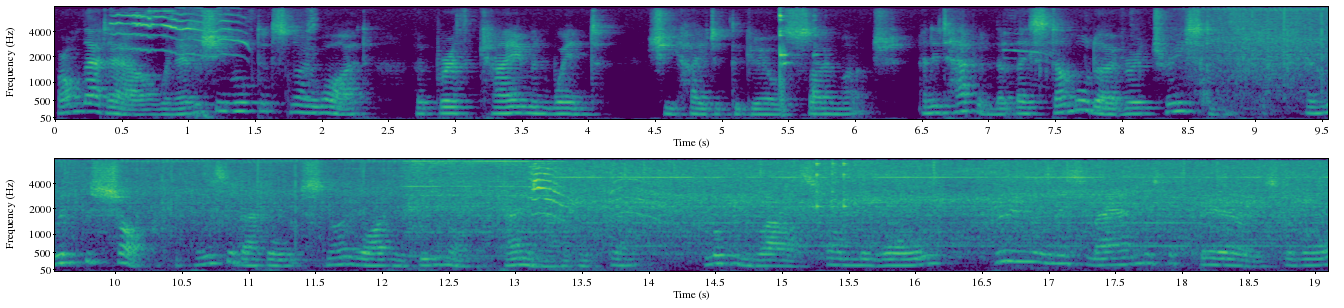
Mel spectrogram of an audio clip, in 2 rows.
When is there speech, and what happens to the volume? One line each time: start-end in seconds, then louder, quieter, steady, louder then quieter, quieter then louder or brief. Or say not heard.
0.0-19.0 steady.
